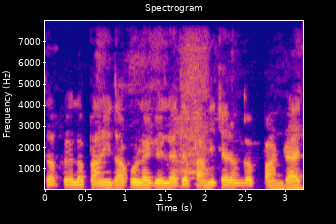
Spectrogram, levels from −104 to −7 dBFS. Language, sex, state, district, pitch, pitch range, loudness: Marathi, male, Maharashtra, Nagpur, 115 Hz, 110-120 Hz, -18 LUFS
